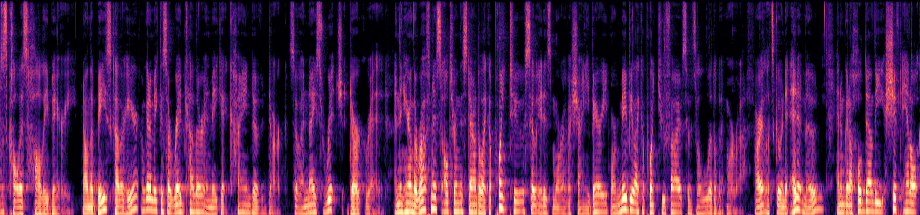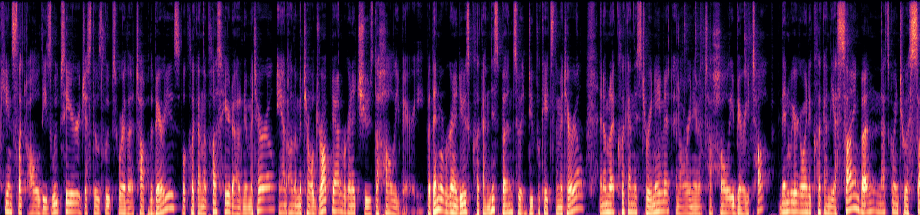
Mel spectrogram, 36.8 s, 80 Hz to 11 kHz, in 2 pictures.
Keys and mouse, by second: 0.7 middle click, 1.0 middle click, 1.8 click, 8.1-9.8 drag, 10.8 middle click, 12.1-13.1 drag, 14.1-14.6 middle drag, 15.0 shift+middle click, 15.3 click, 15.7 Tab, 18.2 alt+shift+click, 18.9 alt+shift+click, 19.3 alt+shift+click, 20.3 click, 22.5 click, 24.1-26.0 drag, 28.8 click, 29.9 click, 30.1-33.1 drag, 31.8 BackSpace, 35.2 click.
